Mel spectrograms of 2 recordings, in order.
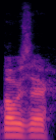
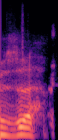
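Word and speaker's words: Beauséjour: We have a city in Manitoba called Bozer. I mean, spelled different. That's awesome, though. Yeah, I wonder if he knows. probably. I mean, the way you spell it is so much worse. I think it's like Beausjour. It's like, Bowser. yeah, it's super French.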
